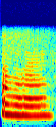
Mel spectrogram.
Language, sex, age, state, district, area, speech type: Assamese, female, 45-60, Assam, Dibrugarh, rural, conversation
